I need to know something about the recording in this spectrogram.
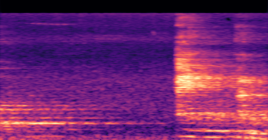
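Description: A man's voice through a microphone and sound system, holding one long chanted note, then breaking back into chanting a little over a second in. A steady low electrical hum runs underneath.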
